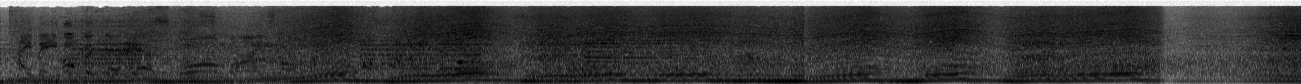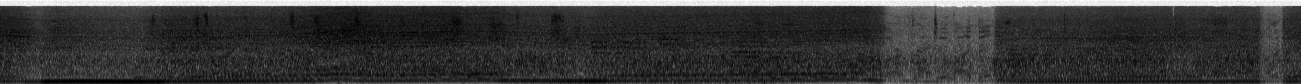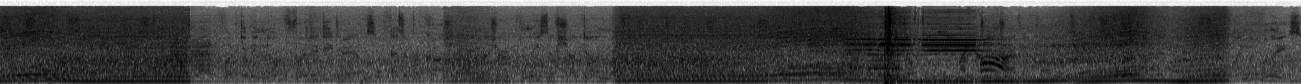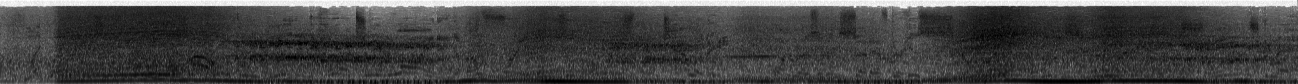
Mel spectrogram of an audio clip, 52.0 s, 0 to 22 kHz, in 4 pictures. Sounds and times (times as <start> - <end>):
Speech: 0.0 - 3.0, 14.5 - 20.7, 21.7 - 23.4, 27.2 - 32.3, 35.6 - 36.9, 38.2 - 40.0, 40.7 - 48.6, 50.0 - 52.0.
